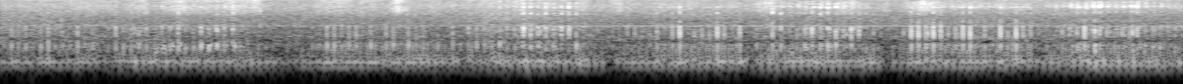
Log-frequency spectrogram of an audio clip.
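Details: Loud, continuous purring from a kitten that enjoys being petted, a deep even rumble pulsing through each breath, with soft rubbing and rustling noises close by.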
